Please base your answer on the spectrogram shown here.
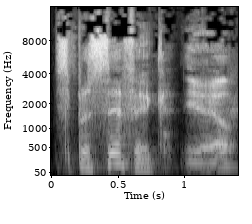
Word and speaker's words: specific: Like people at my work instead of saying specific. Yeah. Pacific. You got to be Pacific about it.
